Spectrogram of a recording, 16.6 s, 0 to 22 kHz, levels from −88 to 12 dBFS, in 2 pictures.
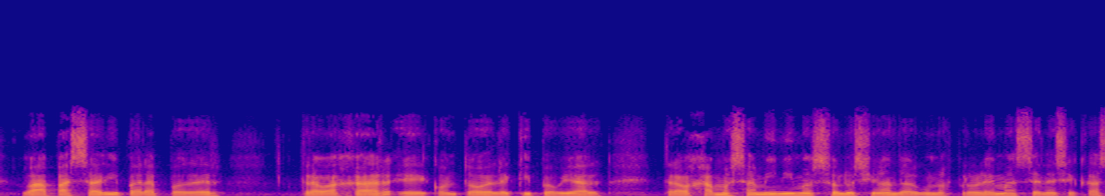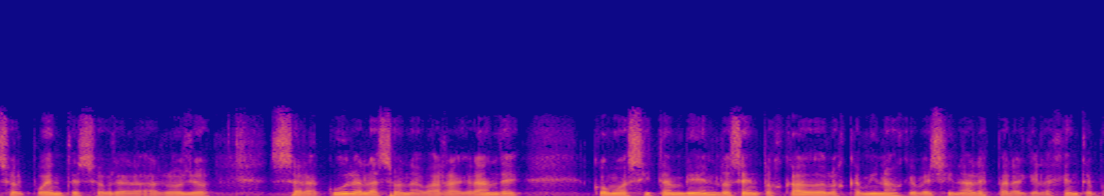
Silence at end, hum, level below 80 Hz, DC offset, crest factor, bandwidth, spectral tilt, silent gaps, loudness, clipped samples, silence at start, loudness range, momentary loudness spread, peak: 0 s; none; -58 dBFS; under 0.1%; 20 dB; 10 kHz; -5.5 dB/octave; none; -21 LUFS; under 0.1%; 0.15 s; 2 LU; 7 LU; 0 dBFS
